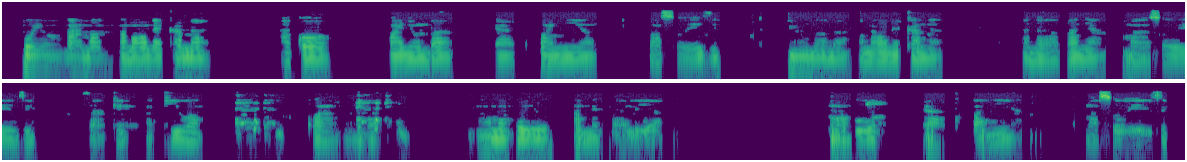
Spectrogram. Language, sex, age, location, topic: Swahili, male, 25-35, Nakuru, education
